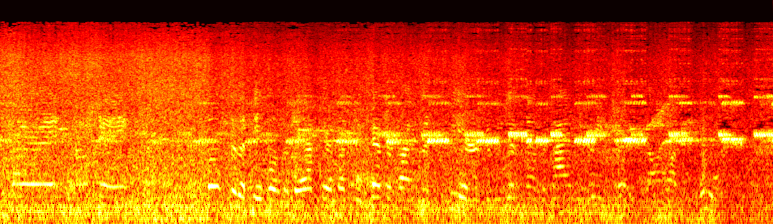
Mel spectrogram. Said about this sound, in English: Now, I know it would really be cool to go through the falls. And I've always wanted to go through, but I can't.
